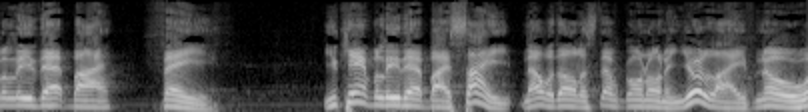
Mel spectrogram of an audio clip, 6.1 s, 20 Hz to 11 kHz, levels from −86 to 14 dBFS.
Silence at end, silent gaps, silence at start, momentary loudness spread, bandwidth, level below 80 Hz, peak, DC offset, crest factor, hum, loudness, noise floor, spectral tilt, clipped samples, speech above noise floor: 0 s; none; 0 s; 9 LU; 10.5 kHz; -44 dBFS; -2 dBFS; under 0.1%; 14 dB; none; -16 LUFS; -61 dBFS; -6.5 dB/octave; under 0.1%; 45 dB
